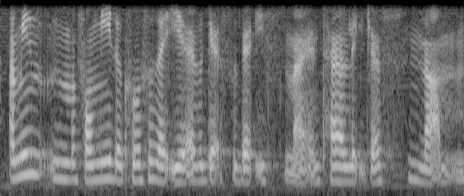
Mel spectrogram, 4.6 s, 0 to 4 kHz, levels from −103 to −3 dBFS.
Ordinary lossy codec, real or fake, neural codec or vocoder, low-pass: none; real; none; 3.6 kHz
